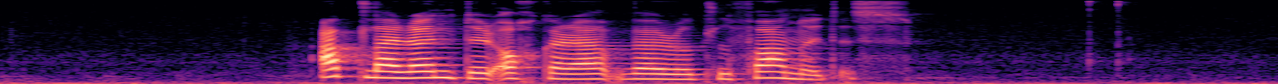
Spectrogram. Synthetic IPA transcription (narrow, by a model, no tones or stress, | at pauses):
at̪laɾœnt̪ɪɹɔhkaɾaʋœːɹʊt̪ʰɪlfɑːnujt̪ɪs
